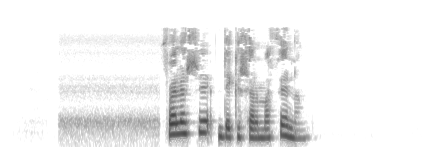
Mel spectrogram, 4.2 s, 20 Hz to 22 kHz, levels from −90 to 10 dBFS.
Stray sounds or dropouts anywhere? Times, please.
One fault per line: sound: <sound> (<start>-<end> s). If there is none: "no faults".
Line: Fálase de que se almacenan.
no faults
